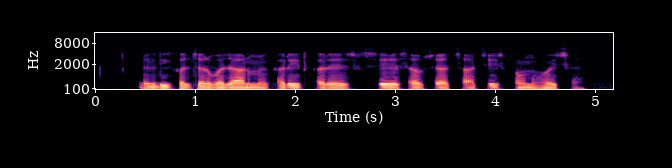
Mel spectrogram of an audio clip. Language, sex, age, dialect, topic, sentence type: Maithili, male, 46-50, Bajjika, agriculture, question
